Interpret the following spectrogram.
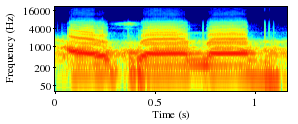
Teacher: kita berhenti pada hasanatan ya dengan mensukunkan ta marbutah maka kembali ke asalnya yaitu hasanah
